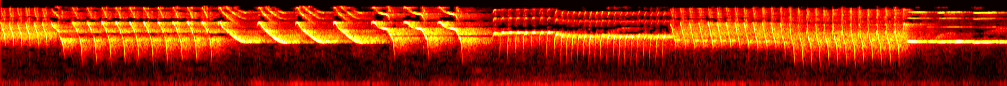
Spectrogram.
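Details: Clear, vigorous canary song intended to draw young or silent canaries into singing; quick series of falling whistled sweeps, a short pure note, then dense rolling trills in several blocks, closing on a thin sustained whistle.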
